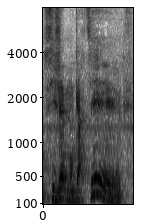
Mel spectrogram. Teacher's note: Et là, vous voyez qu'en fait, avec les groupes, donc on va avoir une dernière syllabe plus longue. Il y a aussi l'accentuation en fait montante dans la question.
